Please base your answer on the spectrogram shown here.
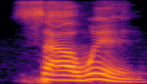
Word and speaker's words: Samhain: a Gaelic word pronounced Samhain.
